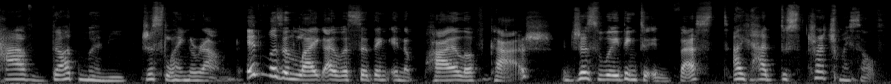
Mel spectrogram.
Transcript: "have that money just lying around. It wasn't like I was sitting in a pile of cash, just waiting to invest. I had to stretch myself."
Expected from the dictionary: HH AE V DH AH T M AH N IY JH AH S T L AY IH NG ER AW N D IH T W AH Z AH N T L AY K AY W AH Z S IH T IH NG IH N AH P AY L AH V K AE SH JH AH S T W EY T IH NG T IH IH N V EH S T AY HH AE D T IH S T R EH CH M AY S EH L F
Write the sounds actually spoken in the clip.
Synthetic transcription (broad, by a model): HH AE V DH AH T M AH N IY JH AH S T L AY IH NG ER AW N D IH T W AH Z AH N T L AY K AY W AH Z S IH T IH NG IH N AH P AY L AH V K AE SH JH AH S T W EY T IH NG T IH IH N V EH S T AY HH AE D T IH S T R EH CH M AY S EH L F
